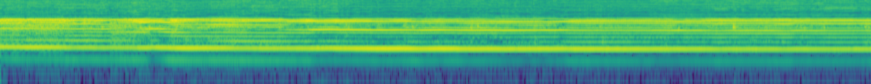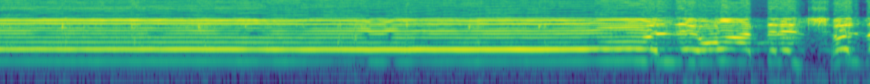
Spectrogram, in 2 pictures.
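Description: A radio football commentator's long, held goal cry, "¡Gooool!", sustained as one unbroken note for about eight seconds. It sinks slightly in pitch and breaks off near the end.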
